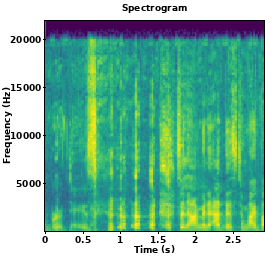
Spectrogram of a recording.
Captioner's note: laugh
